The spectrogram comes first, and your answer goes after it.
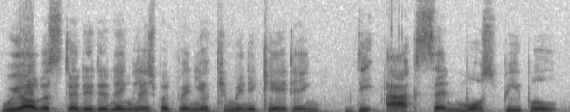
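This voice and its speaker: A man in his thirties from Pakistan with a Pakistani accent, answering interview questions in a fast, animated way. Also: fairly high pitch. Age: 30s. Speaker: guest, company founder.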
